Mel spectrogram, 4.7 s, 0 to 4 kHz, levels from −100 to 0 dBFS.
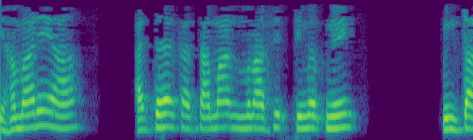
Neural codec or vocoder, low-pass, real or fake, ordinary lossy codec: codec, 16 kHz in and 24 kHz out, 0.9 kbps, LongCat-Audio-Codec, four codebook decoder; 3.6 kHz; fake; MP3, 16 kbps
